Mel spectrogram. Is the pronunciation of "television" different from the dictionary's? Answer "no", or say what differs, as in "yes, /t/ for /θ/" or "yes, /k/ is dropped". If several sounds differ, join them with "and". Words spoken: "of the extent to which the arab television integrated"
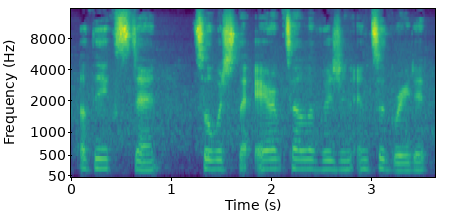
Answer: no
